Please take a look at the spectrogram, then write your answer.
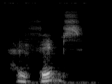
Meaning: ninety
- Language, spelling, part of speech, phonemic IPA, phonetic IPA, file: Danish, halvfems, numeral, /halvˈfɛmˀs/, [halˈfɛmˀs], Da-halvfems.ogg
